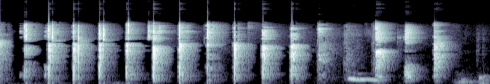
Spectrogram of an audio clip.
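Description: Steady, rhythmic clapping, about four claps a second and fairly loud, keeps an even beat for several seconds before tapering off at the end.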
